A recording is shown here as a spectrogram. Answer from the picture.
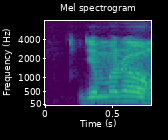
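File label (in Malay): "jemerung", Malay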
